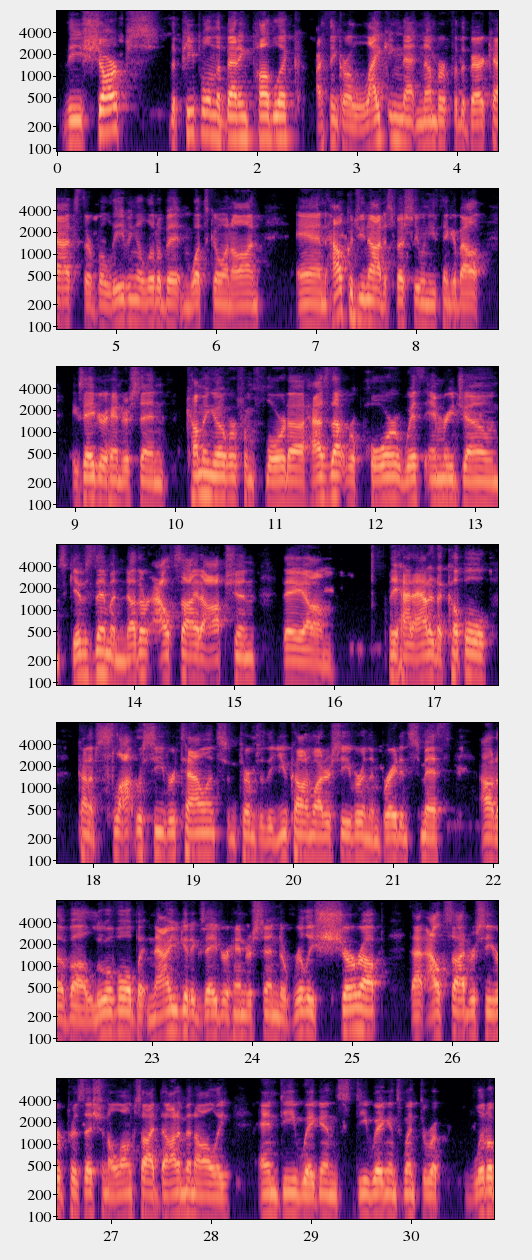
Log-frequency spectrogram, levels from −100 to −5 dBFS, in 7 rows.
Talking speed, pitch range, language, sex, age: 205 wpm, 105-120 Hz, English, male, 30-49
